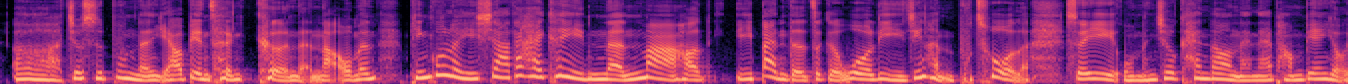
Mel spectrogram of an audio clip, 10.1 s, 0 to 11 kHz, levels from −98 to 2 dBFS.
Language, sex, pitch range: Chinese, female, 170-225 Hz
